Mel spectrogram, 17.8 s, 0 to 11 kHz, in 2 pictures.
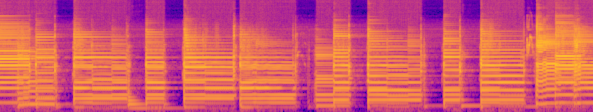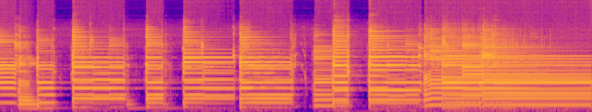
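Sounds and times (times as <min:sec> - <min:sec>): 
country guitar outro: 0:00.0 - 0:17.7.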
